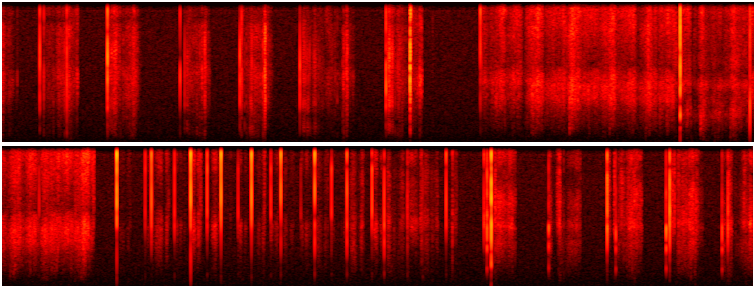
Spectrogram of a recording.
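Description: Two bamboo ear picks scratch and tap along a small white plastic Apple in-line earphone remote, the recording mic itself, lying on a jade-green stone slab. Quiet, bright, crisp scratches and sharp little taps come in quick bursts, with a longer continuous scraping stretch in the middle. There is almost no low end.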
